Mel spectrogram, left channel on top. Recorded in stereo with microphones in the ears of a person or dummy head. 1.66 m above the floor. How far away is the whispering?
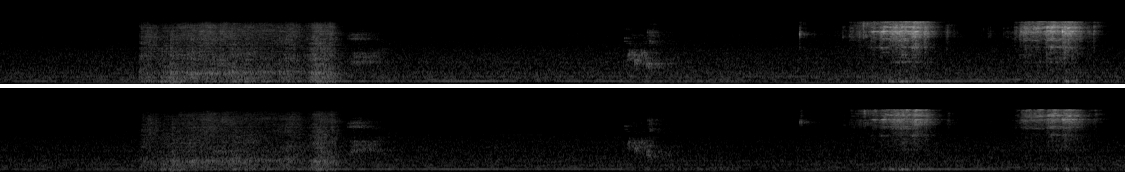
About 3 m.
